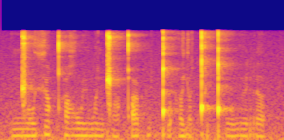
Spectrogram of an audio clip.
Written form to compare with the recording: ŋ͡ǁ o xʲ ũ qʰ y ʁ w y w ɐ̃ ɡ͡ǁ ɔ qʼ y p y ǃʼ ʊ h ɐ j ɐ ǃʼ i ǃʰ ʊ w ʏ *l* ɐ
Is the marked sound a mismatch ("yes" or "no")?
yes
